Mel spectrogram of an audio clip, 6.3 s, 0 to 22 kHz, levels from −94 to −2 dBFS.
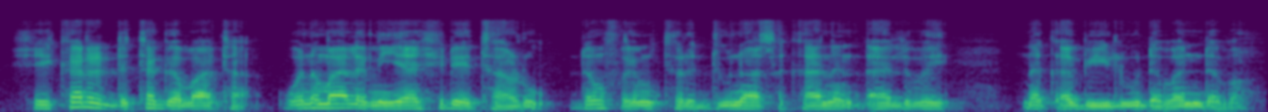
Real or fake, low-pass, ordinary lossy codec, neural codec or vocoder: fake; none; none; vocoder, 22.05 kHz, 80 mel bands, WaveNeXt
